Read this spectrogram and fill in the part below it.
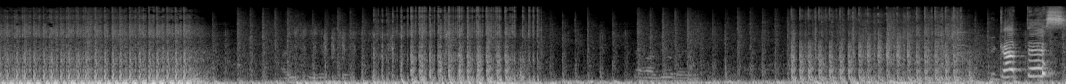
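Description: MG3 machine gun fire in a battle royale video game: sustained, loud automatic bursts that run almost continuously, with a few short breaks, while a voice talks over parts of it.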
